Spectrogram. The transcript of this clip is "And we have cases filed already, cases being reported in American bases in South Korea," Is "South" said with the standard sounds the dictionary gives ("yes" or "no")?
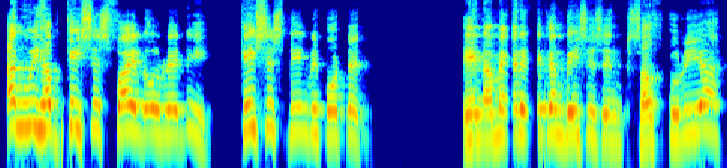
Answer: yes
